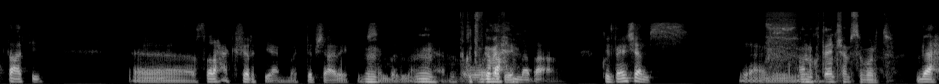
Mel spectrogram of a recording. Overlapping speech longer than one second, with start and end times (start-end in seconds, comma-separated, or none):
3.6-5.3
